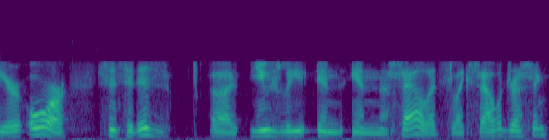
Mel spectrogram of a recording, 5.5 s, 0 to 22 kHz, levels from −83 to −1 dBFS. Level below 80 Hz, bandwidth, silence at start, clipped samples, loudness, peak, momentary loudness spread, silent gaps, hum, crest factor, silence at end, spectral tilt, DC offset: -70 dBFS; 3.8 kHz; 0 s; under 0.1%; -34 LUFS; -14 dBFS; 10 LU; none; none; 20 dB; 0.05 s; -7 dB/octave; under 0.1%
